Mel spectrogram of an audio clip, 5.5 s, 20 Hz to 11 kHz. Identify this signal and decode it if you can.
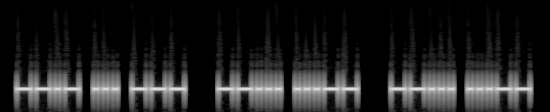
Morse code, heard as a keyed tone, about 25 wpm, 700 Hz. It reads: QSO 73 73
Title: Speed-Racing Common QSO Phrases - 25wpm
